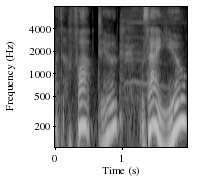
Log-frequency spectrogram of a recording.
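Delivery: hushed stage whisper. Retelling how his wife leaned in during a movie: imitating a whisper. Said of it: "She leans in and whispers".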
